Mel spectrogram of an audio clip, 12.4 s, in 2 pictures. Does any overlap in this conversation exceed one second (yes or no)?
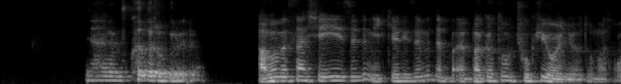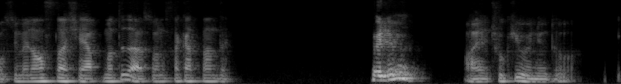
no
